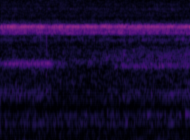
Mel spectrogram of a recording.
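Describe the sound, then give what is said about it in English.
A steady, dense chorus of narrow-mouth toads, upland chorus frogs and gray tree frogs drones from a swamp, layered high buzzing trills blending into a continuous, fairly quiet wash with no voices. “Um, it's got narrow-mouth toads. That's that kind of sheep sound, that mm-hmm.”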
